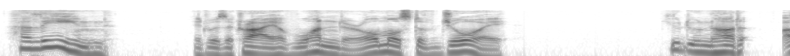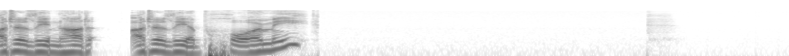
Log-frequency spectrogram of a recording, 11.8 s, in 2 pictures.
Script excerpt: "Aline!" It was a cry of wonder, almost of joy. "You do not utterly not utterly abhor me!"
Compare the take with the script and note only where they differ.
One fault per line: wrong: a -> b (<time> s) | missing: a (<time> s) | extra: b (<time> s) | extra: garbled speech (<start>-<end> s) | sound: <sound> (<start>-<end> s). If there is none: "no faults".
no faults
